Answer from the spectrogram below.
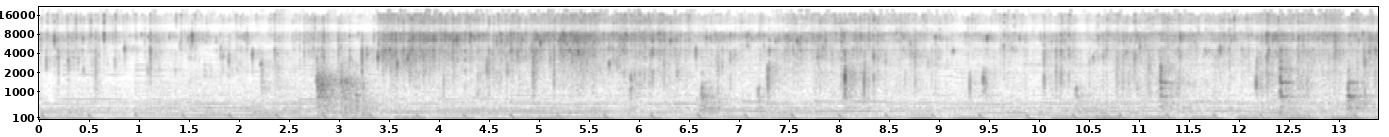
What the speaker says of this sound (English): Now in a fresh pan, add some oil. Add sliced onions.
